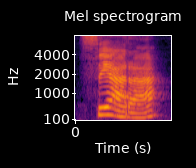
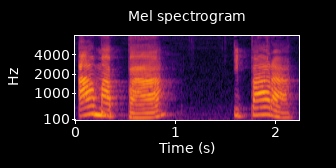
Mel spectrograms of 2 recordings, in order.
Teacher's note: a última sílaba ou seja é oxítona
